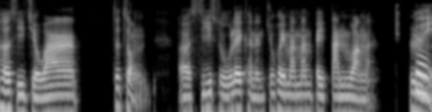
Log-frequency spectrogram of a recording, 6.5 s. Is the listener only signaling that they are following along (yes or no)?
no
